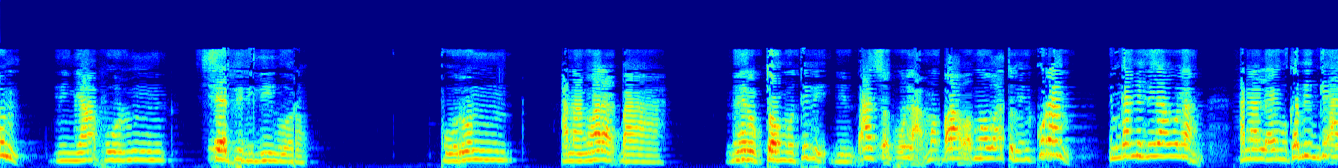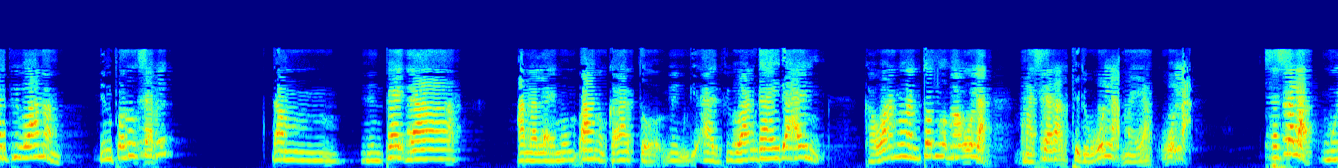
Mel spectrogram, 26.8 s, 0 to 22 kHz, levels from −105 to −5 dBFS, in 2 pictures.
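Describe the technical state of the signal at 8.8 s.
At 8.8 s the speech sounds dull and warbly, with nothing above 6.8 kHz, likely heavy AAC compression at a very low bitrate, around 12 kbps, running throughout.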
